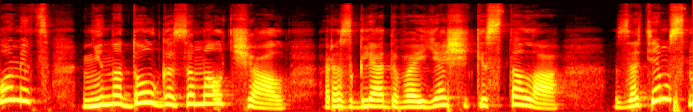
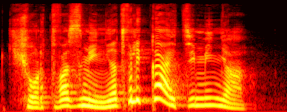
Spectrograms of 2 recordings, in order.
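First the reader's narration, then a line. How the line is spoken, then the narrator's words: Irritated shout. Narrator (Russian): Раздраженно выкрикнул парень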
